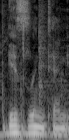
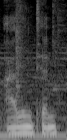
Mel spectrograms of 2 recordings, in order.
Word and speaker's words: Islington: think it's actually pronounced Islington even though I like saying isington I think it's Islington it's British I don't know anyway I'm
